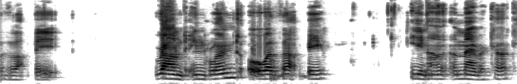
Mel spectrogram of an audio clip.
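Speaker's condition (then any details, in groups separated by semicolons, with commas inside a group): Cerebral palsy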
